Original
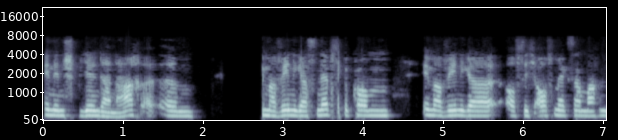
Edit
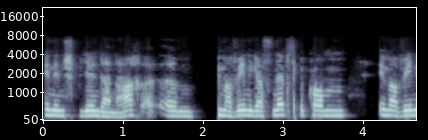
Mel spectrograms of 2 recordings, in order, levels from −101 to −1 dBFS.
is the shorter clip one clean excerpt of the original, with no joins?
no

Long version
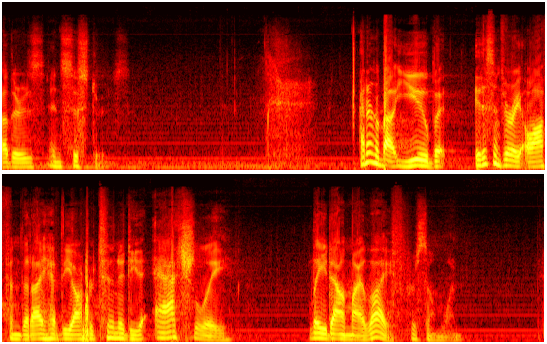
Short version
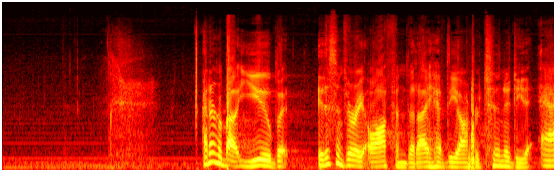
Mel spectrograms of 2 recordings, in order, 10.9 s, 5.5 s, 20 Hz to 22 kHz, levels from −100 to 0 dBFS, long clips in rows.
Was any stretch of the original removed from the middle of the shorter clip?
no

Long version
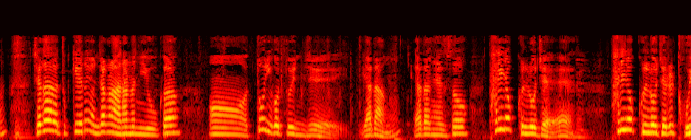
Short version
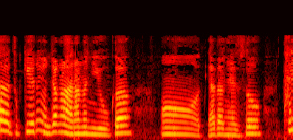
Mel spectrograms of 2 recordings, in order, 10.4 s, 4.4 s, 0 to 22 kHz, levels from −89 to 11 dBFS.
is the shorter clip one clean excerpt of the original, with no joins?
no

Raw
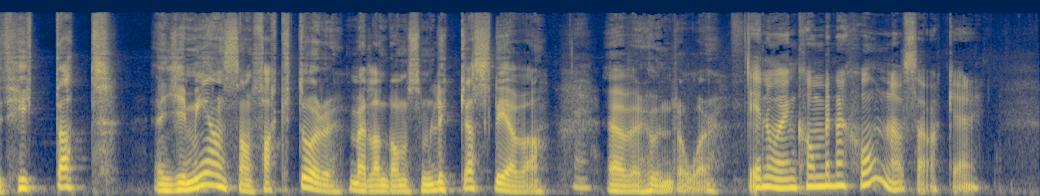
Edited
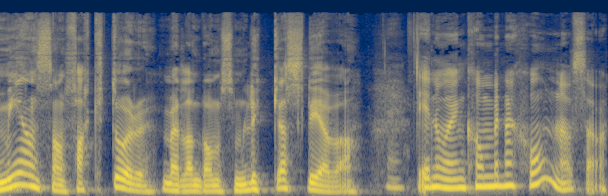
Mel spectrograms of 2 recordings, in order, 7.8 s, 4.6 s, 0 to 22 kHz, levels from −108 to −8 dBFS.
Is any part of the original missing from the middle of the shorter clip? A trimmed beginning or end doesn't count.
yes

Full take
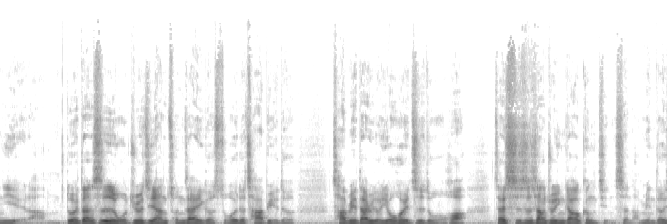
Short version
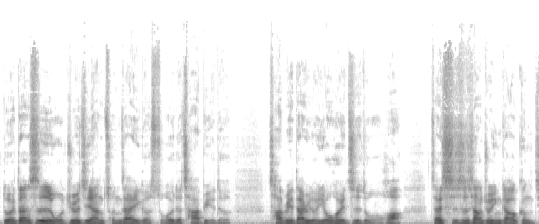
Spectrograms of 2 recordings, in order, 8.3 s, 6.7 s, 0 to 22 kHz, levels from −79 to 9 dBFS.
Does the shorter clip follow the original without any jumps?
yes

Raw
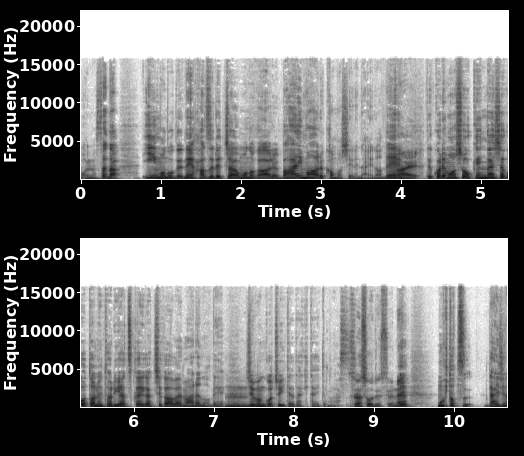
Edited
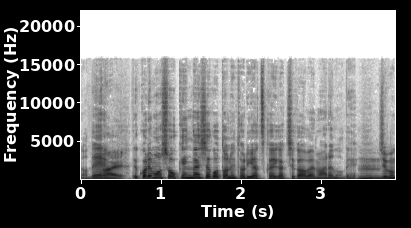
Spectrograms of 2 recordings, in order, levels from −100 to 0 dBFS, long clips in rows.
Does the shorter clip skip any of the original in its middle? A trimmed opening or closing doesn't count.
no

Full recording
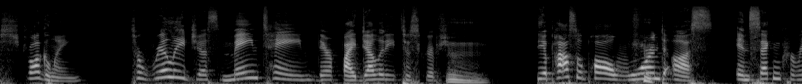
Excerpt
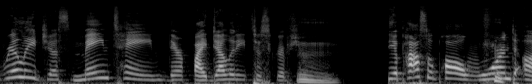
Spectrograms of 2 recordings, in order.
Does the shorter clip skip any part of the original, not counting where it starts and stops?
no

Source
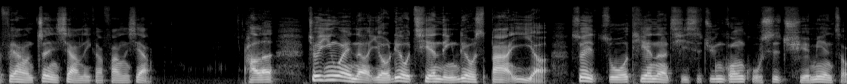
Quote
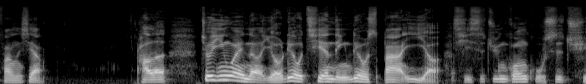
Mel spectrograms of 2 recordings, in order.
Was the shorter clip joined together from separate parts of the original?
yes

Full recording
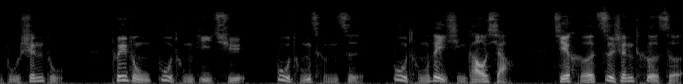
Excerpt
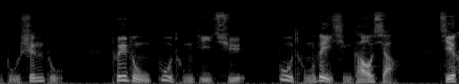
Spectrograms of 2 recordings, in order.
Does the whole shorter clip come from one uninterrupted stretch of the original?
no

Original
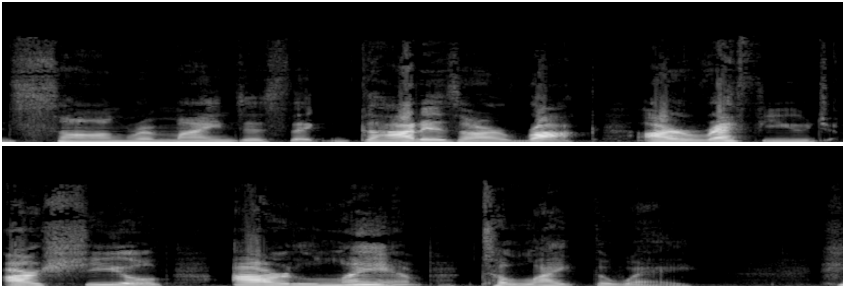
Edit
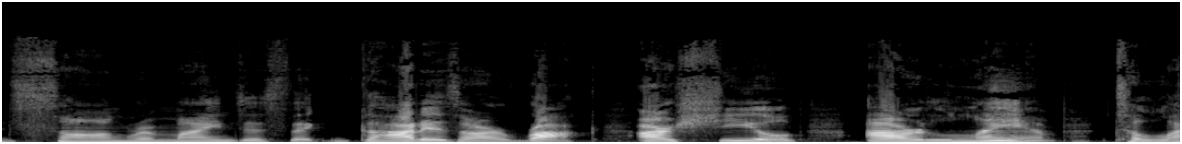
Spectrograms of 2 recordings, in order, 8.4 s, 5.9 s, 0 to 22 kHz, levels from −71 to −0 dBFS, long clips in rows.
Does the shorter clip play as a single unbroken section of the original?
no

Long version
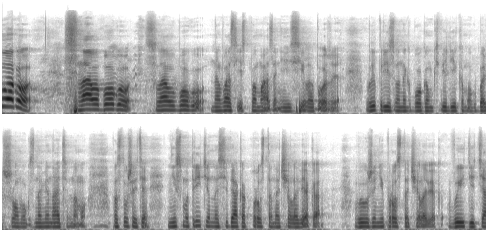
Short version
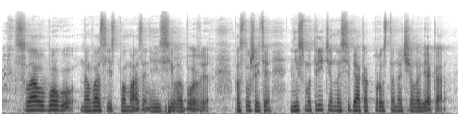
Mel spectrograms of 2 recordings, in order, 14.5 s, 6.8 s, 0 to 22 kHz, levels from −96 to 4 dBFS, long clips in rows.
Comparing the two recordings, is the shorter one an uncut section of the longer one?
no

